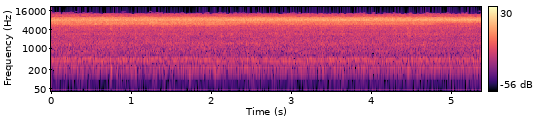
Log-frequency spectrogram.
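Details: Continuous fanning hum from a colony of Japanese honey bees during hot weather, many wings blending into one level, airy buzz with a faint low drone and no pauses.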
